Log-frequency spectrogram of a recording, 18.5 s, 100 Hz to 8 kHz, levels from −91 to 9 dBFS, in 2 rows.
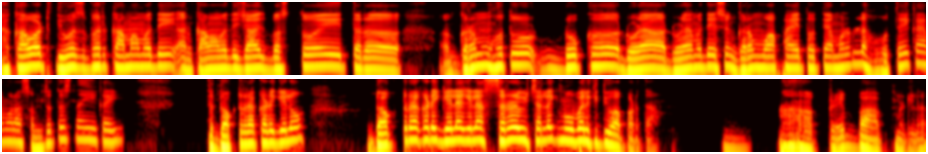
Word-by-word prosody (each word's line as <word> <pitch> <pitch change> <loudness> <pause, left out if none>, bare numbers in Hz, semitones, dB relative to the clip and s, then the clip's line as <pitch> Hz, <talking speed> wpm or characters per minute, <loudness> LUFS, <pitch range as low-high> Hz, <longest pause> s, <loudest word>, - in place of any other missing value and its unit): थकावट 160 +5 +3
दिवसभर 160 +2 +1
कामामध्ये 170 +1 -1
आणि 140 -3 -3
कामामध्ये 145 +3 0
ज्यावेळेस 150 0 +1
बसतोय, 170 +5 -1
तर 145 -2 -1 1.0
गरम 155 +5 +2
होतो 175 +3 0 0.5
डोकं, 170 0 0
डोळ्या 145 +2 +2
डोळ्यामध्ये 155 +5 0 0.2
गरम 150 +3 0
वाफा 155 0 -2
येत 155 0 -1
होत्या. 155 +1 -3
मला 165 +3 -3
म्हटलं 195 0 -4
होतंय 170 +11 -4
काय 205 -2 -5
मला 195 -1 -4
समजतच 175 - -4
नाहीये 220 -1 -5
काही, 190 +1 -5 0.9
तर 135 - +4
डॉक्टरकडे 170 +6 +3
गेलो. 205 +5 +1 0.7
डॉक्टरकडे 210 +8 +4
गेल्या-गेल्या 210 +1 +4
सरळ 210 +4 +5
विचारलं, 205 +2 +1
की 210 - -8
"मोबाईल 205 -1 +5
किती 175 -1 -2
वापरता." 110 -7 -3 0.7
हं, 115 -2 -12 0.4
बापरे 120 -3 -1
बाप! 115 -6 +1
म्हटलं, 105 0 -8
160 Hz, 130 wpm, -23 LUFS, 145-185 Hz, 1.0 s, सरळ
